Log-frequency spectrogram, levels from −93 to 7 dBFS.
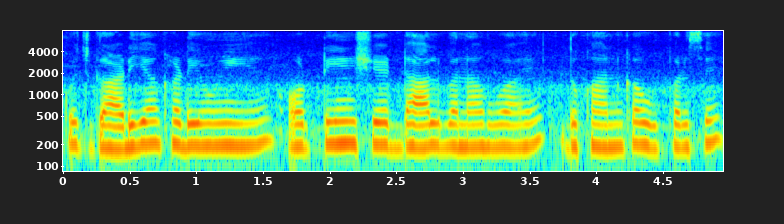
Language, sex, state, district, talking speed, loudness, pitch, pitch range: Hindi, female, Bihar, East Champaran, 195 wpm, -21 LUFS, 200 Hz, 190-210 Hz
